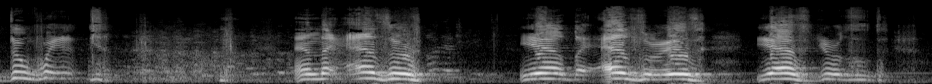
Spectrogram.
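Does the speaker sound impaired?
Yes: cerebral palsy; never received needed therapy; age 49.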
